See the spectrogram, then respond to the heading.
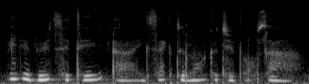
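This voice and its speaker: A woman whispering softly and closely in ASMR style, asking the listener gentle questions with hesitant pauses. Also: mid-range voice, slightly rough. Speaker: ASMR creator.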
